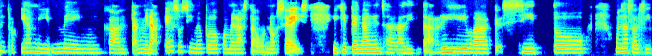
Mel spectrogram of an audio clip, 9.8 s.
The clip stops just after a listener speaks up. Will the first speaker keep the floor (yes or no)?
no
